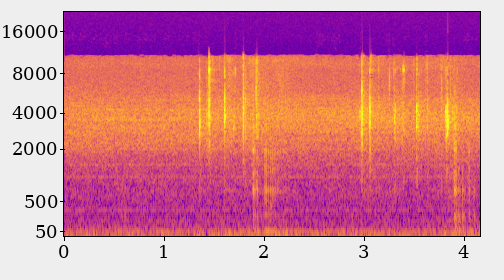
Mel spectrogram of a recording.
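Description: Computer keyboard typing: a few light keystrokes about a second and a half in, then a quicker cluster near the end, as the word "return" is typed.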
